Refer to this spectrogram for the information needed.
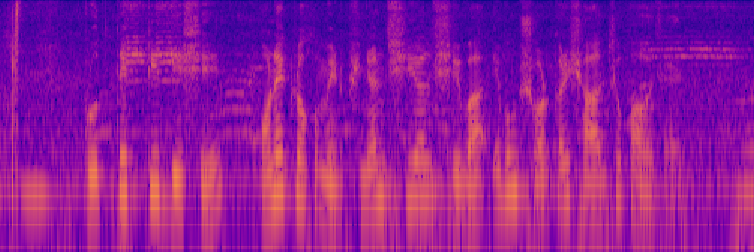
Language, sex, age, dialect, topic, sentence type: Bengali, male, 18-24, Standard Colloquial, banking, statement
